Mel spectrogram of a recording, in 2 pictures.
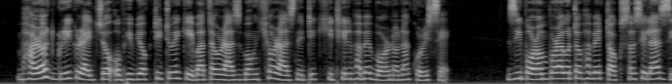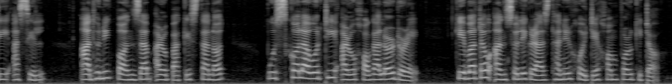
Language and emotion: Assamese, neutral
